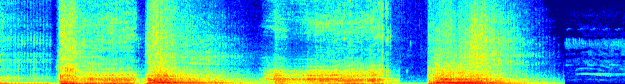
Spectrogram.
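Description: Tiger roaring: a run of five loud, rough calls, each about a second long, stopping shortly before the end.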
